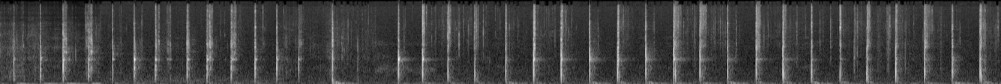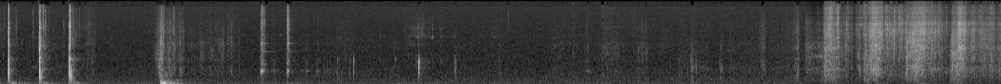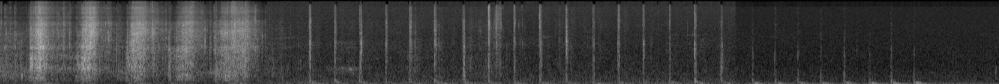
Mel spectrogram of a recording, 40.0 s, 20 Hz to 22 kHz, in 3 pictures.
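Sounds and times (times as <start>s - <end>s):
heavy thump: 15.4s - 15.9s.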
